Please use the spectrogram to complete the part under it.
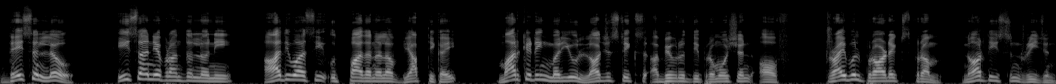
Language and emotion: Telugu, neutral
